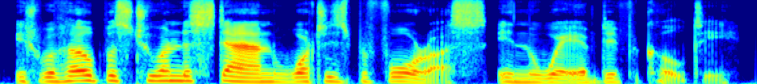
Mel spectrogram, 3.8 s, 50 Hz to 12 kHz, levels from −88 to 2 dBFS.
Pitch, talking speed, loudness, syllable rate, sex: 165 Hz, 240 wpm, -20 LUFS, 6.3 syllables/s, female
